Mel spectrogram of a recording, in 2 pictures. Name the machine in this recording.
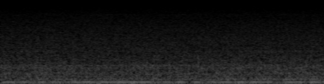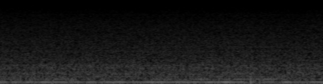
fan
